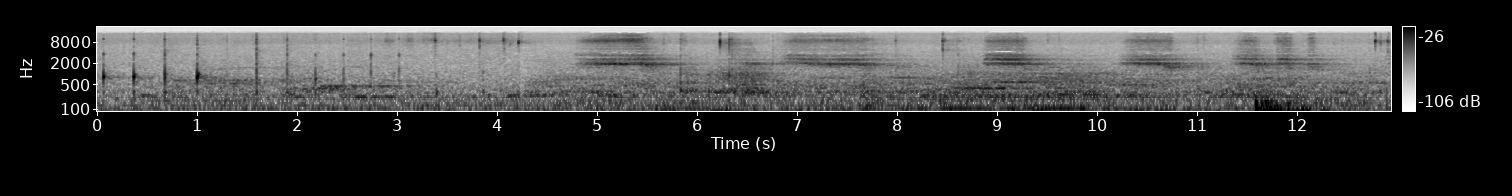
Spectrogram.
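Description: A young woman whispers softly, very close to the microphone.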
